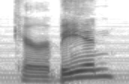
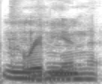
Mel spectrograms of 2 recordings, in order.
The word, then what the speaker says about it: Caribbean: golden age of piracy in the Caribbean, or the Caribbean, as you can say it properly.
